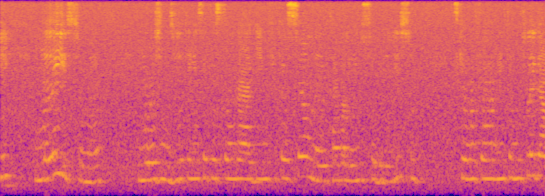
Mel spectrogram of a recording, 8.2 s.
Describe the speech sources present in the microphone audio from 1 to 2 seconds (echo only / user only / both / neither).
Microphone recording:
echo only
